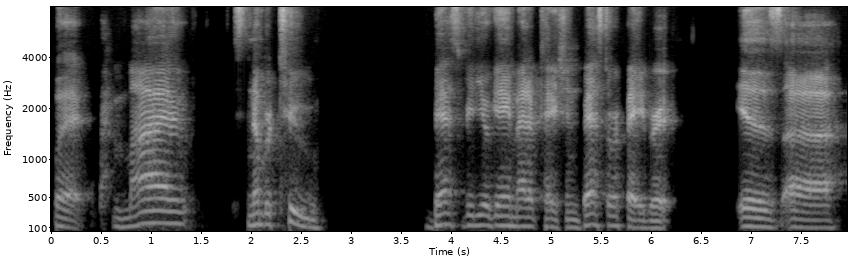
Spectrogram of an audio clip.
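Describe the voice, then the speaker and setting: A man's voice: medium pitch, slow pace, long pauses, sharp tone. A man co-hosting a casual, opinionated podcast, telling stories in a colloquial, emphatic way. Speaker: podcast co-host. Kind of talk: casual opinionated chat about films.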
